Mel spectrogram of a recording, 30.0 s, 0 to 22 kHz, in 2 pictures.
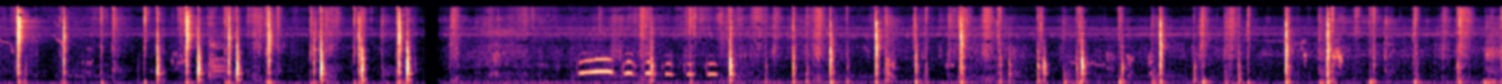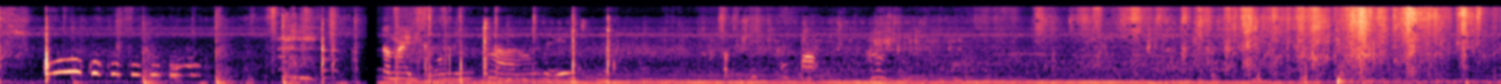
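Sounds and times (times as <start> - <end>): knives chopping on wood: 0.0 - 4.3, 7.2 - 15.6.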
